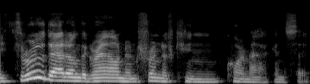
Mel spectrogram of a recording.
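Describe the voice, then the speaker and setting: On a very clean recording with a silent background, a man speaks in an ordinary speaking voice at a fairly slow pace and fairly high pitch. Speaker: storyteller. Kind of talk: storytelling, folktale telling to a live audience.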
